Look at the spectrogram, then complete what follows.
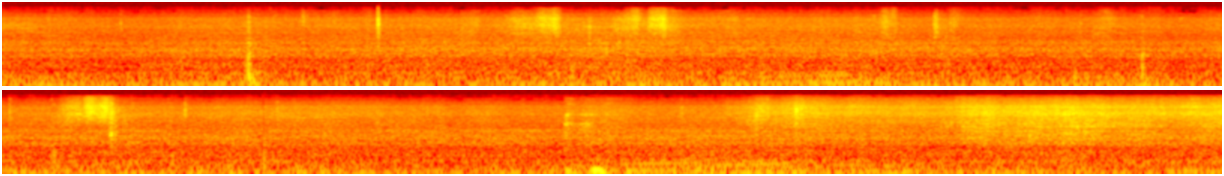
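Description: Toyota Tundra pickup crawling along a rough off-road trail, heard from inside the cab: a steady low rumble of engine and tyres, with a few brief higher rustling or scraping noises now and then.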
